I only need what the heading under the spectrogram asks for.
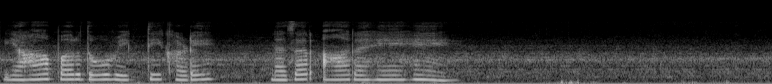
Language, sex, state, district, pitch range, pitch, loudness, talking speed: Hindi, female, Rajasthan, Jaipur, 215-230 Hz, 220 Hz, -22 LUFS, 70 wpm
